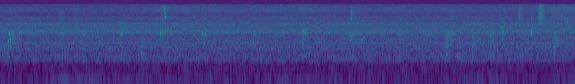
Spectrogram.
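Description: Faint chewing of a soft bread sandwich: small scattered mouth clicks over a low steady room hum.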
